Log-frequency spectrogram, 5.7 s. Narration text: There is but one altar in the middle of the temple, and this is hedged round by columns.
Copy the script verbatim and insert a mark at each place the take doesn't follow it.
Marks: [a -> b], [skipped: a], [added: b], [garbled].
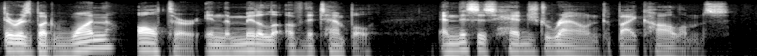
There is but one altar in the middle of the temple, and this is hedged round by columns.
